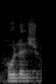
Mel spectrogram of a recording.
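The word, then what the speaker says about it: kodesh (קודש): The Hebrew term kodesh, and if I spell it in English, it would be something like C-H-O-D-E-S-H. The C-H is pronounced with a guttural. I heard a comedian one time say that to pronounce it properly, you needed to sound like you had swallowed a fishbone, and you were trying to get it out of your throat.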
